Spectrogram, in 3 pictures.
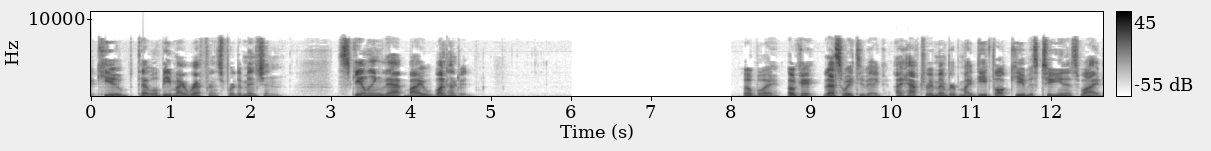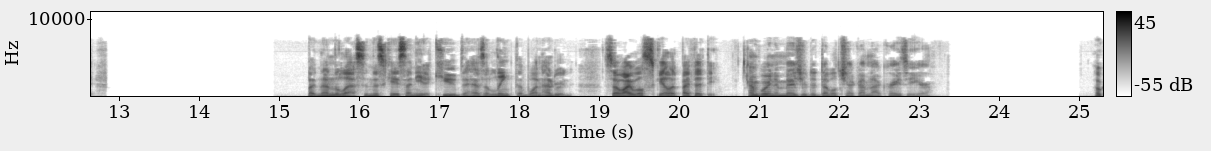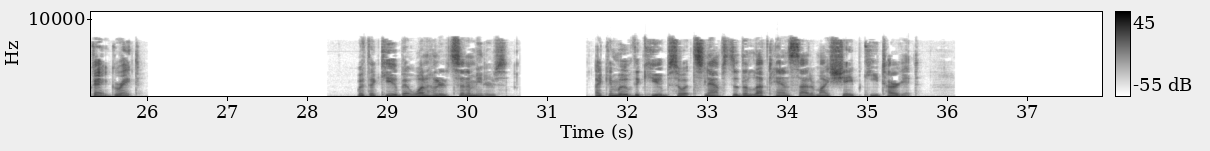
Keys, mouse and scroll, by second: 4.7 middle click, 6.2 s, 14.9 super+z, 16.4 s, 22.0 click, 23.1-25.0 drag, 25.1 Escape, 27.2 click, 29.1 click, 30.6 click, 31.5 middle click, 36.7 g.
